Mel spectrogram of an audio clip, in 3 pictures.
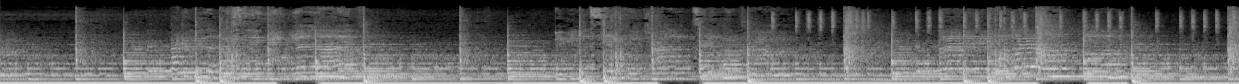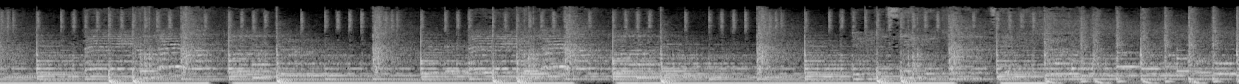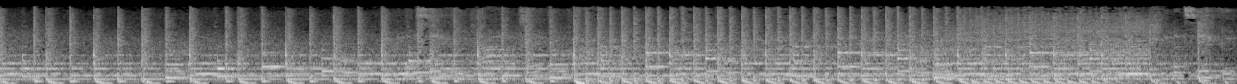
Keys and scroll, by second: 9.8 ctrl+r, 10.6 ctrl+c, 11.2 ctrl+v, 21.5 ctrl+g, 31.1 ctrl+space.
